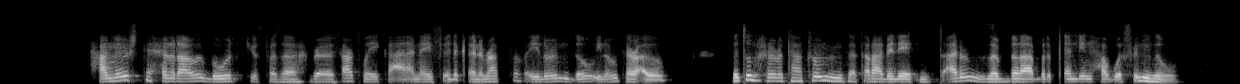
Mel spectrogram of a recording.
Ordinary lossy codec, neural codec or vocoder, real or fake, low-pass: Opus, 16 kbps; codec, 16 kHz, 0.5 kbps, X-Codec, HuBERT features, trained on balanced general audio; fake; 7.2 kHz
